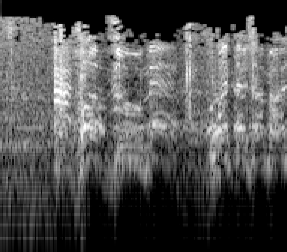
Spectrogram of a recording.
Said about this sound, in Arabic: إنه شعار المرحلة، خبز وماء والتجمع لا. هؤلاء المتظاهرون الذين تجمعوا في العاصمة تونس يريدون أن يختفي حزب التجمع الدستوري الديمقراطي من الوجود.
